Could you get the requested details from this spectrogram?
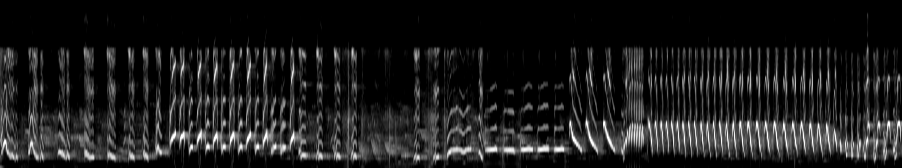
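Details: Champion caged white-rumped shama of the long-tailed Medan type, singing a torrent of varied material: bouncing rising whistles, sliding notes, then a long, very fast high metallic trill held for several seconds.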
